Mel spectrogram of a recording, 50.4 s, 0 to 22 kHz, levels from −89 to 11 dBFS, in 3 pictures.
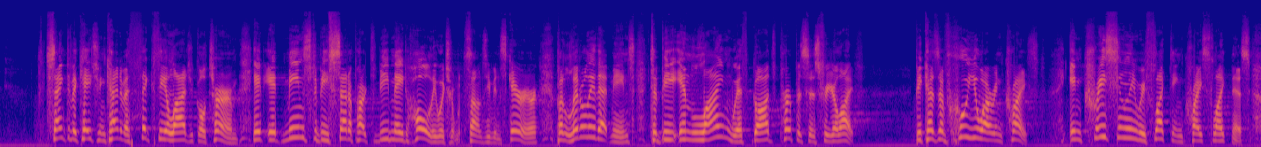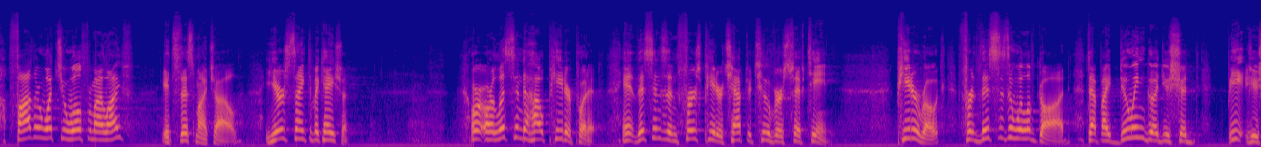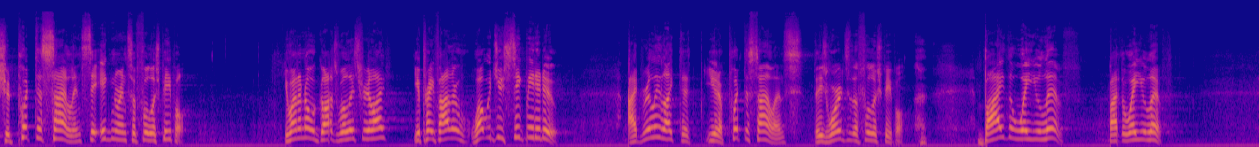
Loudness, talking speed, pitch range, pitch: -27 LUFS, 180 wpm, 175-245 Hz, 215 Hz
